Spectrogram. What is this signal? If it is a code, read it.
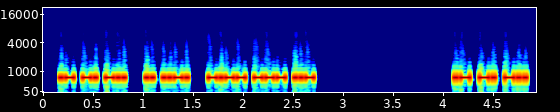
Morse code, heard as a keyed tone, about 34 wpm, 700 Hz. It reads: AND IF YOU AND
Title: Speed-Racing - Sets of 3 Words 28wpm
